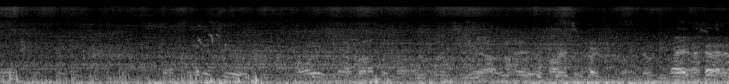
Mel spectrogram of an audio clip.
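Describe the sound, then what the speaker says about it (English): A large drone flies with a steady, dense rotor whir and rumble that fills the clip at moderate loudness, while people talk nearby. "That's a one big ass drone."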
